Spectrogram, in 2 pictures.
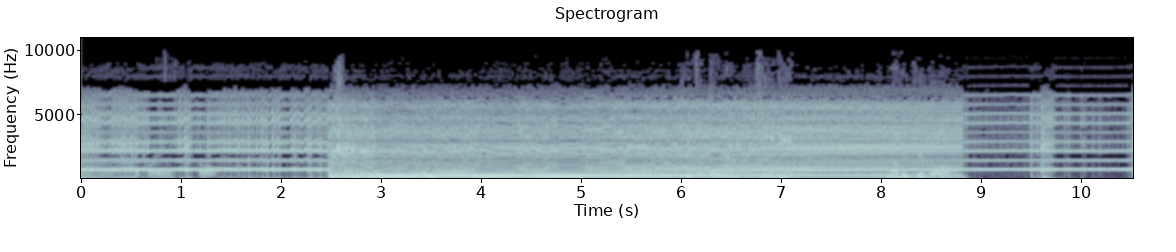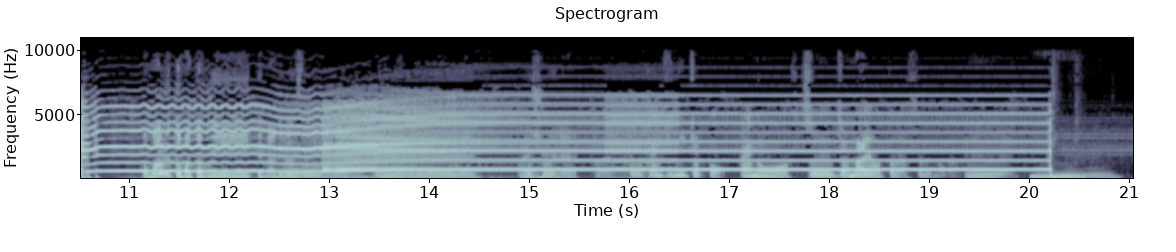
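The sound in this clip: An oscillating fuzz pedal drones on its own with no guitar played: loud, sustained whining tones rich in overtones, whose pitch jumps abruptly several times before the sound cuts off at the end.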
